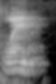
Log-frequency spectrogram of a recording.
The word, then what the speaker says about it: Lahman: Yes, and it's pronounced Lehman.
